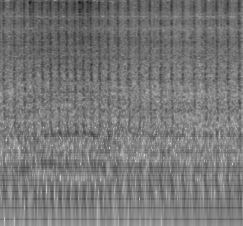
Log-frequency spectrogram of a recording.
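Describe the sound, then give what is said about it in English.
Sewing machine running, giving a fast, even mechanical clatter of rapid stitching pulses that stays loud and continuous over a low motor hum. “Have you ever used a sewing machine before”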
